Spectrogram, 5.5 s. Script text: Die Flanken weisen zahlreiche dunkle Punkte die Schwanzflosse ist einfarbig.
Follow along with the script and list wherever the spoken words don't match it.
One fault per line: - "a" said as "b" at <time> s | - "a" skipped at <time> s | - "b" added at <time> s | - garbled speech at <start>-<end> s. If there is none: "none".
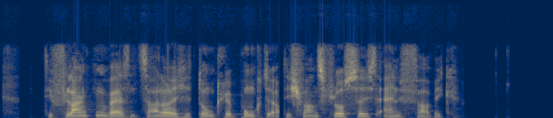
none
